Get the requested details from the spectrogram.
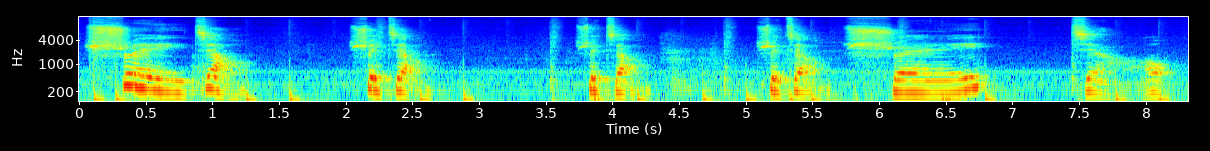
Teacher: To sleep.睡觉睡觉 So it's force tone combination. The tone has to drop till the end, till the bottom, okay?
